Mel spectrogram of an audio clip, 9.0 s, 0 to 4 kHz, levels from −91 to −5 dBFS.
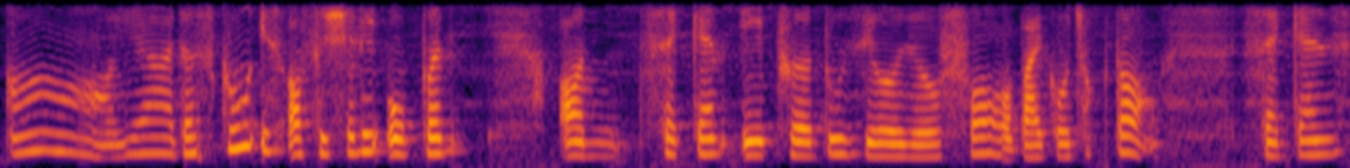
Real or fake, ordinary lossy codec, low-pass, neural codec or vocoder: fake; none; 3.6 kHz; autoencoder, 48 kHz, 32 numbers a frame, DAC-VAE, trained on Japanese speech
